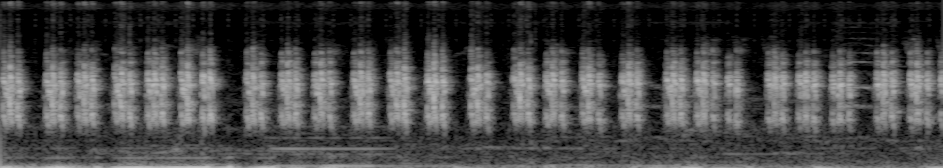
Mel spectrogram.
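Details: Yellow-vented bulbul chattering in 'ngebren' style, used to draw song from other bulbuls. Rough buzzy notes in quick bursts of three to five, repeated steadily for seven seconds over a deep rumbling background.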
